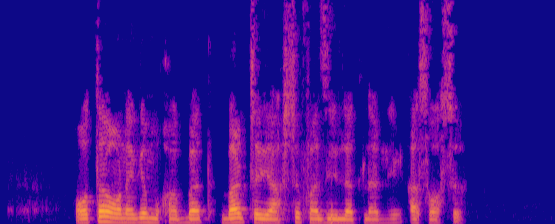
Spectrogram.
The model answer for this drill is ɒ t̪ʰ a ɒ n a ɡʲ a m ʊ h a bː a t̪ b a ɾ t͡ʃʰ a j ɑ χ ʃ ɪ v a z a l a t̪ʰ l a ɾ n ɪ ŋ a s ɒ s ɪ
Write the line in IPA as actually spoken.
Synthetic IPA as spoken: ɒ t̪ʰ a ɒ n a ɡʲ a m ʊ h a bː a t̪ b a ɾ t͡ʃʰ a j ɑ χ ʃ ɪ f a z i l a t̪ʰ l a ɾ n ɪ ŋ a s ɒ s ɪ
